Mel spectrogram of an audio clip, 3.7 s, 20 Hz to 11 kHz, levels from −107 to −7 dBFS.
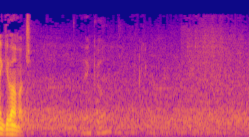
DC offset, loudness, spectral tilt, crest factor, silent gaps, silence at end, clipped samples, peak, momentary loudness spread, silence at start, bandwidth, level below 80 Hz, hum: under 0.1%; -30 LUFS; -6 dB/octave; 24 dB; none; 0 s; under 0.1%; -4 dBFS; 19 LU; 0 s; 8 kHz; -64 dBFS; none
